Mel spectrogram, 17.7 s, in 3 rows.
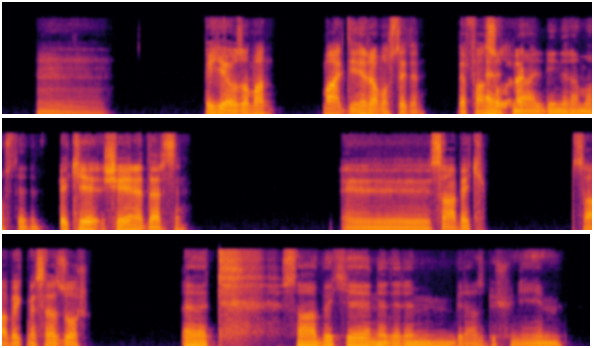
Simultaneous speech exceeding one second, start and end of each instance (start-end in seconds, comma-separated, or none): none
